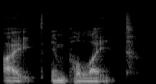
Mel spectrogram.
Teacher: we start at the A and then it transitions to I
